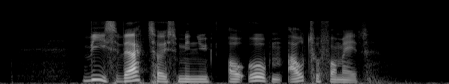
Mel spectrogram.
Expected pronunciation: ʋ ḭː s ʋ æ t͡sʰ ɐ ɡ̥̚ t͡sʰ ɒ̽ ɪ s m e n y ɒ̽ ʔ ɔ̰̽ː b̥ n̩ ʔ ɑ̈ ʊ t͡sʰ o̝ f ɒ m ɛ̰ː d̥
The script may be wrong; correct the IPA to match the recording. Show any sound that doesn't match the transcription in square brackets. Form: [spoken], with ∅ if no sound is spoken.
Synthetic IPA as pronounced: ʋ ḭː s ʋ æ [∅] ɐ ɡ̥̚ t͡sʰ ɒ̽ ɪ s m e n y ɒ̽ ʔ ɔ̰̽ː b̥ n̩ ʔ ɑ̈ ʊ t͡sʰ o̝ f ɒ m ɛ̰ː d̥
